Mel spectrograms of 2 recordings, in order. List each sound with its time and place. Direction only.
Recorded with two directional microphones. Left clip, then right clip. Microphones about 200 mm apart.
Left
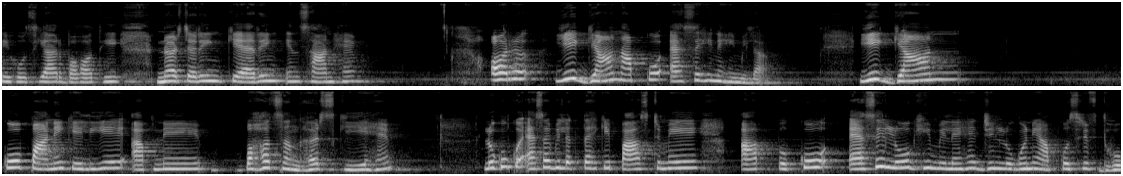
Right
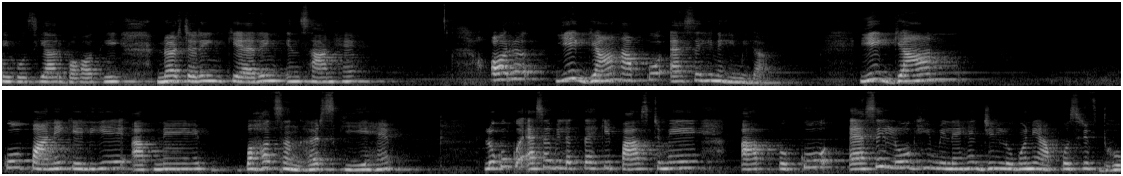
0.0 s a woman's voice: 40° left (ahead or behind)
4.4 s a sound: 45° left (ahead or behind)
5.9 s a woman's voice: 45° left (ahead or behind)
11.2 s a woman's voice: 45° left (ahead or behind)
